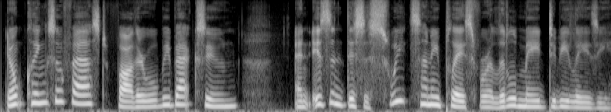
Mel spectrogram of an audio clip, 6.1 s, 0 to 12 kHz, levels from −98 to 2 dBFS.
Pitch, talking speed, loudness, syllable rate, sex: 210 Hz, 225 wpm, -17 LUFS, 5.3 syllables/s, female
